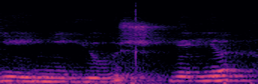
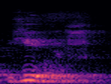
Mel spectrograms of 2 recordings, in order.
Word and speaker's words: Геніуш: А мені заблитало, ось це, як вимовляють Геніюш, так я не асоціація, ось це у мене, у нас на нашій родині з одного боку і з другого боку межі, але Геніуш. Не Геніюш, а Геніуш.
